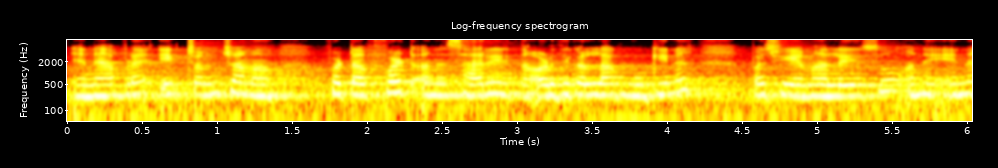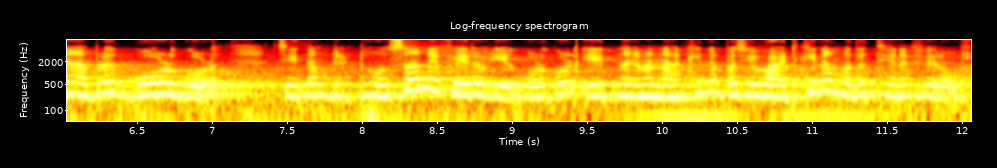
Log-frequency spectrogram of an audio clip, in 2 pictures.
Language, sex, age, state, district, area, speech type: Gujarati, female, 18-30, Gujarat, Surat, urban, spontaneous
